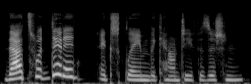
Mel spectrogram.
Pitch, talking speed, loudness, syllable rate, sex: 245 Hz, 190 wpm, -24 LUFS, 5.8 syllables/s, female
